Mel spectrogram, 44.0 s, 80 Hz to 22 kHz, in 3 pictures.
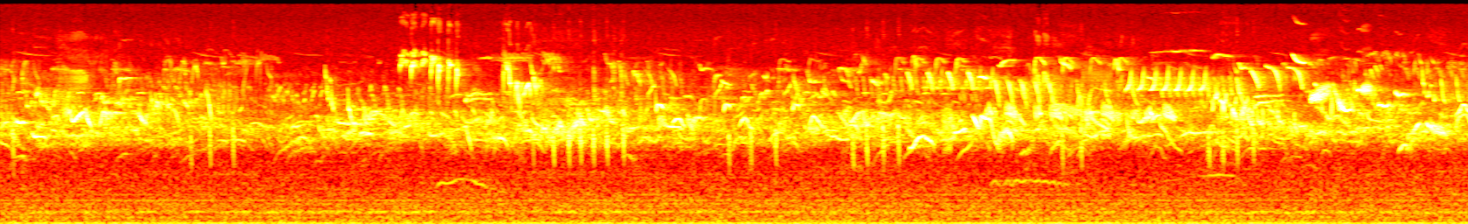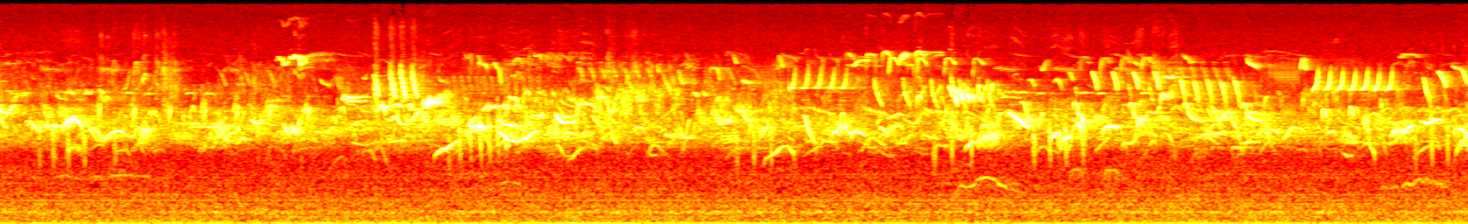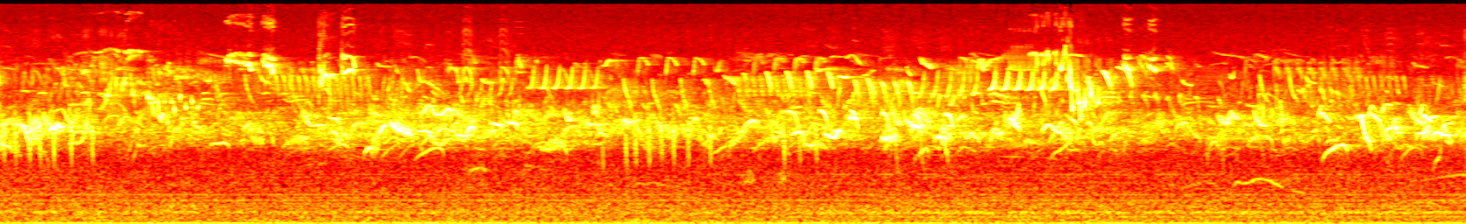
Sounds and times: blackbird 0.0 - 44.0

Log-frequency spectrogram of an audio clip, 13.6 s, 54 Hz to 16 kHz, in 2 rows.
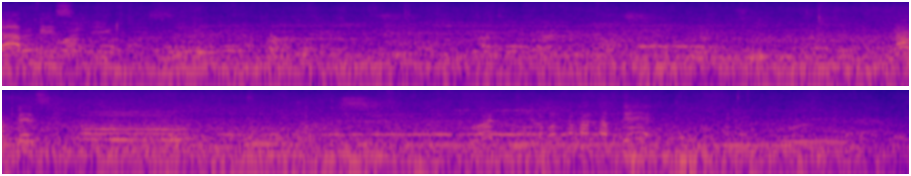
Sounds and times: informal vendors preaching different products 6.6 - 13.0

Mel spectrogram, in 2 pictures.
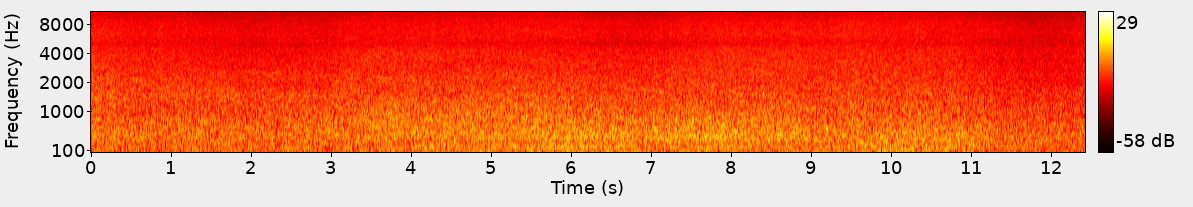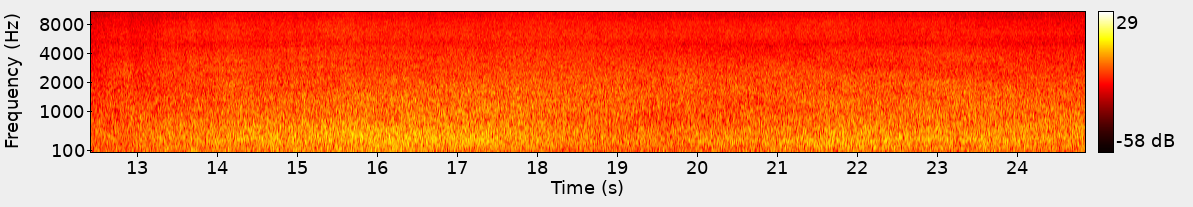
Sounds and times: waves 0.0 - 24.8

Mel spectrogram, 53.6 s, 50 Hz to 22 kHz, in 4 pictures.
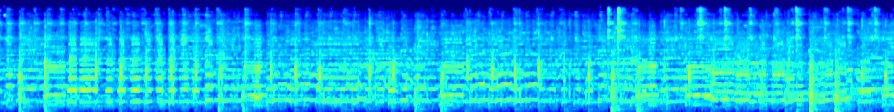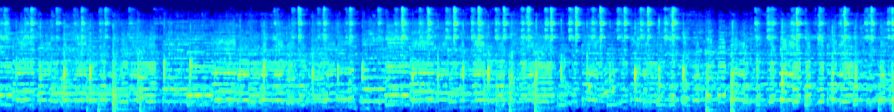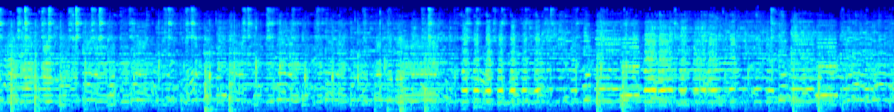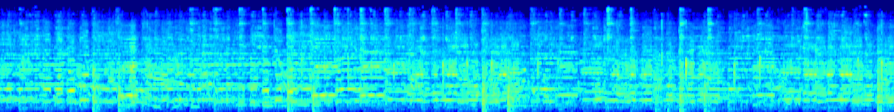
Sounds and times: Potańcówka 0.0 - 53.6

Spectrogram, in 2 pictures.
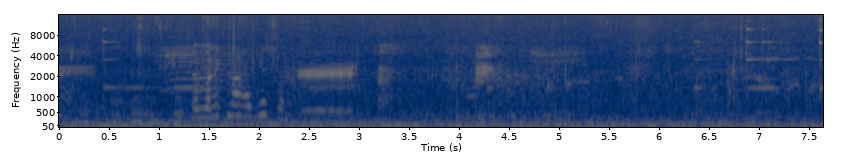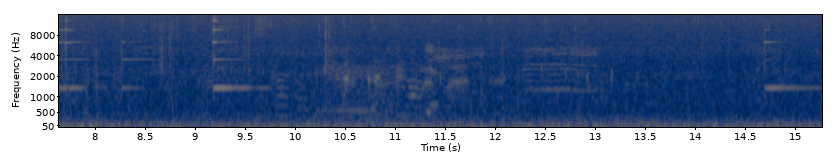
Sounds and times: sheep flock 0.0 - 3.4
sheep flock 4.0 - 5.8
sheep flock 9.2 - 13.2

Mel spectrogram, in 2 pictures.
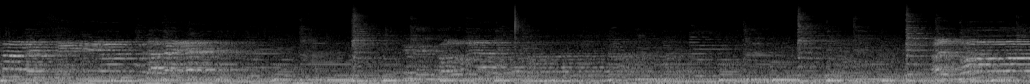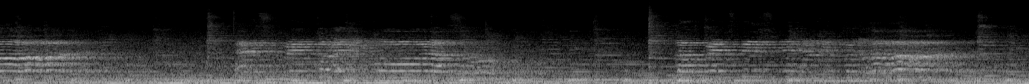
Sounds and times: L-train station singer 0.0 - 2.8
L-train station singer 3.7 - 7.3
L-train station singer 9.2 - 11.6
L-train station singer 12.2 - 16.1
L-train station singer 17.0 - 20.4

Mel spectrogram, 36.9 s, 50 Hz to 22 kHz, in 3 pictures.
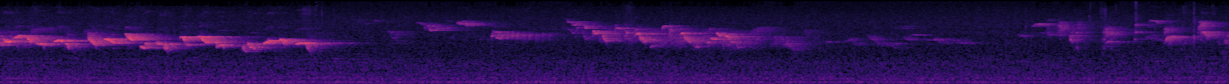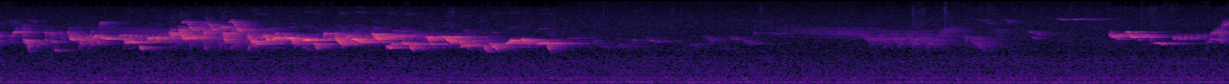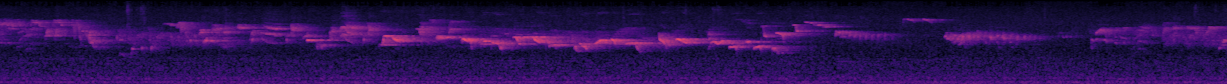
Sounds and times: Birds in forest 0.0 - 36.8

